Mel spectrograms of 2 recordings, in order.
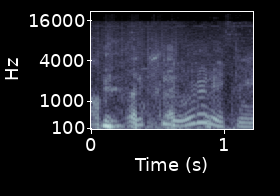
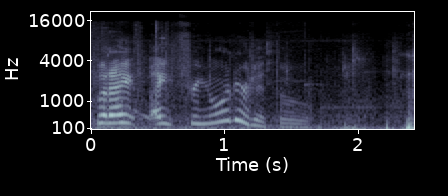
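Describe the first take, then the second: First: Put-on slow, loud, high Canadian accent; exaggerated Canadian accent. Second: Put-on Canadian accent. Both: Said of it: "Why do you turn Canadian?".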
